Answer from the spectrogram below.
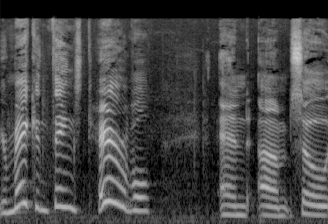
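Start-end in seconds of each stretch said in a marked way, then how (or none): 0.0-1.5 put-on shrill, loud, very high Southern accent. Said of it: "a southern accent".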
